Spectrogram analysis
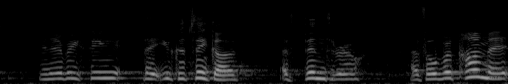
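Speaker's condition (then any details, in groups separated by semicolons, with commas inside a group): Cerebral palsy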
